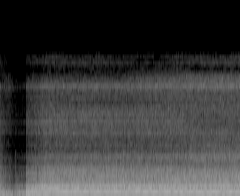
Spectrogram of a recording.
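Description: A multi-note chime steam whistle blowing one steady chord. It breaks off right at the start, then sounds again about a quarter second in as one long, even blast.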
